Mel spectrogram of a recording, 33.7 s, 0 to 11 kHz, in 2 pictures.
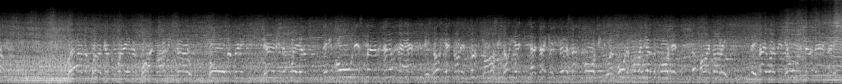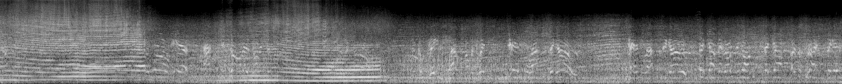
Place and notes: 500cc motorcycle race ... part two ... Starkeys ... Donington Park ... the race and all associated background noise ... Sony ECM 959 one point stereo mic to Sony Minidisk ...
